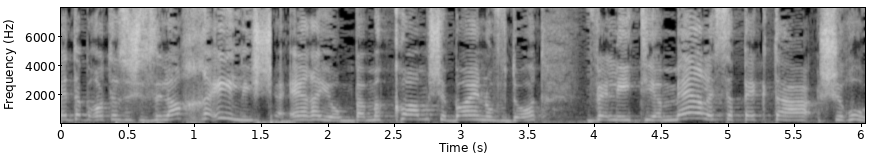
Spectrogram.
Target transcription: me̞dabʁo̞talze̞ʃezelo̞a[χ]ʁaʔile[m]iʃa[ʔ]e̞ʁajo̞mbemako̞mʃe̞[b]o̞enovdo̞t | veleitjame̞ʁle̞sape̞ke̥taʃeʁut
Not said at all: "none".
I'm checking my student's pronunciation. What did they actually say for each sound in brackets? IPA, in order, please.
χ, none, ʔ, b

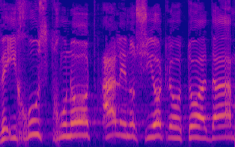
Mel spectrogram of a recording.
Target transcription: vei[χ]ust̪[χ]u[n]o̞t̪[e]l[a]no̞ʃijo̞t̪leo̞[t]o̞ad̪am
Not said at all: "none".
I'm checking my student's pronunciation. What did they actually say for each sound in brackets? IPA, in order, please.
χ, χ, n, a, e, t

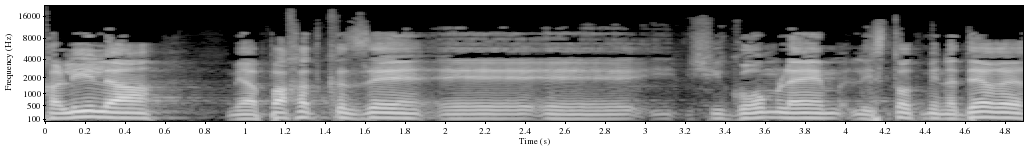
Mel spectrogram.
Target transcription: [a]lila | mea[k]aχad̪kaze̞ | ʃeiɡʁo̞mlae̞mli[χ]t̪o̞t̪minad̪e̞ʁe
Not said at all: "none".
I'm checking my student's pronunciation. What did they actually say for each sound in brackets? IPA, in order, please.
a, p, s

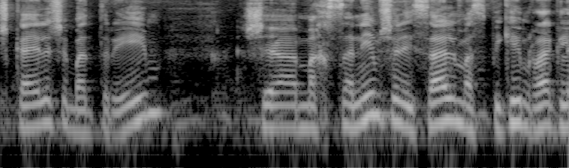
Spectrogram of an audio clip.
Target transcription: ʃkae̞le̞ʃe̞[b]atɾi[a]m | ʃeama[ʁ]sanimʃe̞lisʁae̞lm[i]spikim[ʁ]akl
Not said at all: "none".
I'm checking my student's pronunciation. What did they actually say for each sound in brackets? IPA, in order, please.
b, i, χ, a, ʁ

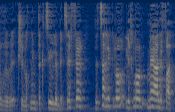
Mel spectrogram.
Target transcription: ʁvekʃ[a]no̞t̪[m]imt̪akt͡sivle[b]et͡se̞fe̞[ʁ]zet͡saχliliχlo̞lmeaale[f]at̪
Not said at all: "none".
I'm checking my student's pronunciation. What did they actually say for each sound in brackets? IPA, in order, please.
e, n, b, ʁ, f

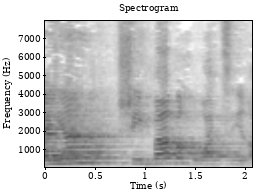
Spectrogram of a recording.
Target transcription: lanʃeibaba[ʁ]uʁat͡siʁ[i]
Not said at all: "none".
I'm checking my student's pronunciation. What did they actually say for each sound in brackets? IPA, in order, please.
χ, a

